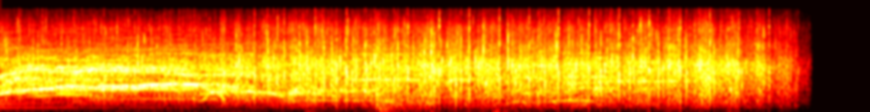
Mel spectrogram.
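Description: Audience applauding at the end of a drumline performance, with whoops rising and falling over the clapping; the sound cuts off suddenly at the very end.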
